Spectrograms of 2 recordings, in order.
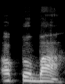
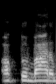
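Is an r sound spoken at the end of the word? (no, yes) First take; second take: no; yes. First: The word ends in an open ah vowel. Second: The word ends with a clear r sound. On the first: The speaker calls it right. "হবে হচ্ছে আপনার আহ" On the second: The speaker calls it wrong. "কিন্তু অক্টোবার হবে না"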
